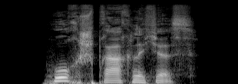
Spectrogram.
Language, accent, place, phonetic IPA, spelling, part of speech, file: German, Germany, Berlin, [ˈhoːxˌʃpʁaːxlɪçəs], hochsprachliches, adjective, De-hochsprachliches.ogg
- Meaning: strong/mixed nominative/accusative neuter singular of hochsprachlich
